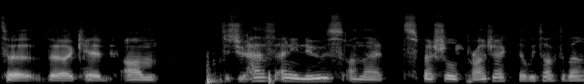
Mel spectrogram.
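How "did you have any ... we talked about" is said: high, hushed half-whispered voice. Voicing a character asking the kid about a special project: half-whispering in character. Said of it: "he kind of whispers".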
